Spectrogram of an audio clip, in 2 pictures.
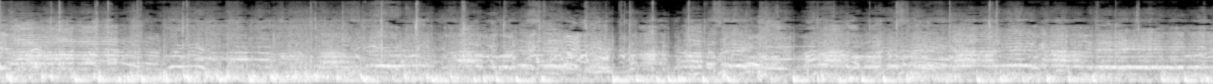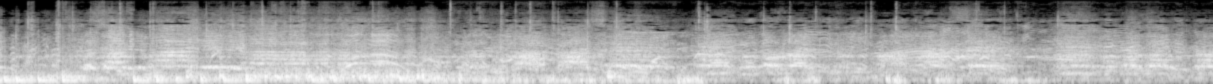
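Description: Crowd of football supporters chanting and singing together, with shouts mixed in. The chanting thins out and grows quieter over the last several seconds.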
